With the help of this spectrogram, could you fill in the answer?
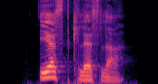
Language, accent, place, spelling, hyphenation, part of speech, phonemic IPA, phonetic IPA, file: German, Germany, Berlin, Erstklässler, Erst‧kläss‧ler, noun, /ˈeːrstklɛslər/, [ʔɛɐ̯stklɛslɐ], De-Erstklässler.ogg
- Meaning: first-year pupil; child who has just started school; abecedarian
